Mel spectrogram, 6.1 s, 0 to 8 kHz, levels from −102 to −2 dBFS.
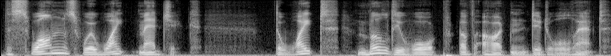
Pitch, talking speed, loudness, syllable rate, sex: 100 Hz, 120 wpm, -20 LUFS, 4.1 syllables/s, male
